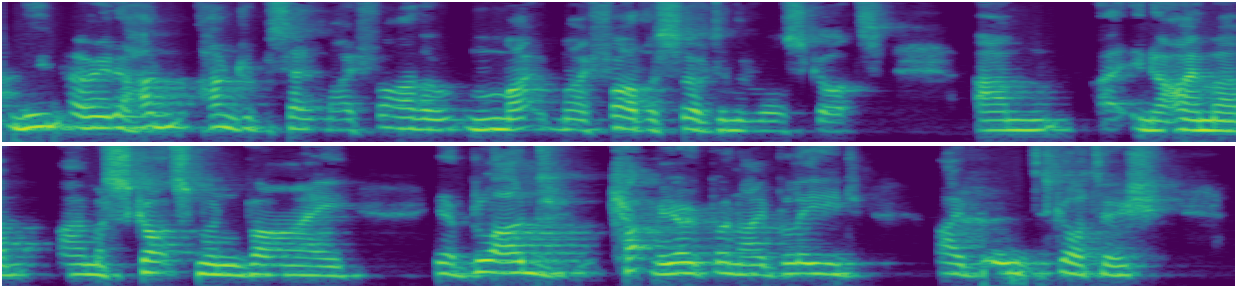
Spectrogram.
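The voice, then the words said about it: Neutral British accent. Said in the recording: “I have a neutral British accent because I grew up all over the world.”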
